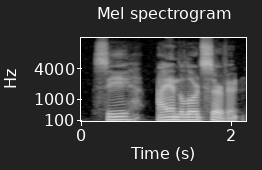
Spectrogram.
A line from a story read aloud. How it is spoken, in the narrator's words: said Mary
